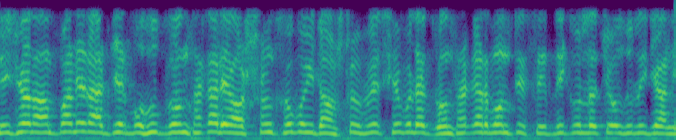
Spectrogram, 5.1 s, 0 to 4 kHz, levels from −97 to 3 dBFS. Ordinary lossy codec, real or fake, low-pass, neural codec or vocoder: none; fake; 3.6 kHz; codec, 24 kHz, 6 kbps, HILCodec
